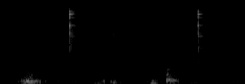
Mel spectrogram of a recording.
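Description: Paintbrush working in a small plastic watercolour palette: a few light clicks and soft knocks as the brush mixes paint in a well and bumps the plastic. The sharpest clicks come about two-thirds of a second in and again at the end.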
